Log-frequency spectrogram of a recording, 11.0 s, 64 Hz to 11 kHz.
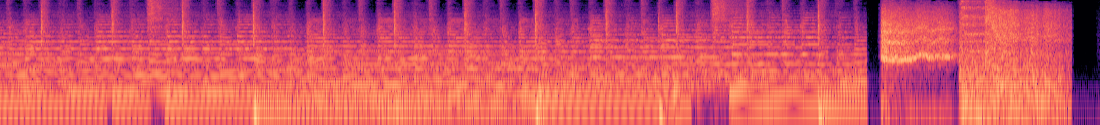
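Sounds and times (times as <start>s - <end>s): car tyres squealing: 8.8s - 10.6s
loud car crash: 8.8s - 10.8s.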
